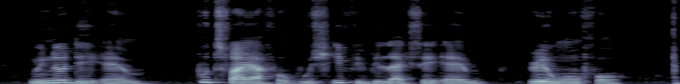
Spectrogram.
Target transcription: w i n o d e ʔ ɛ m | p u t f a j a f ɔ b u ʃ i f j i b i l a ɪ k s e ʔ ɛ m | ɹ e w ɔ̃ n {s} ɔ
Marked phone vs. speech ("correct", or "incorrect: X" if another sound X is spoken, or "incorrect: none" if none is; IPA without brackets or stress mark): incorrect: f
